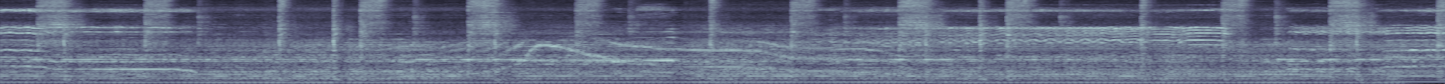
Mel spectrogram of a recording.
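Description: Dark electronic noise music played live: a low drone under a pulsing tone, with slow gliding, falling whines in the middle and sharp noise hits recurring throughout.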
